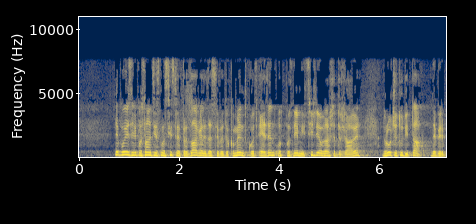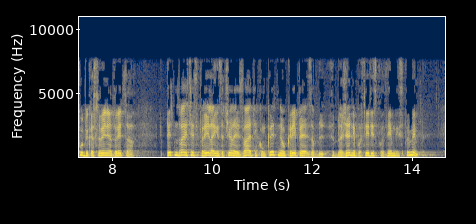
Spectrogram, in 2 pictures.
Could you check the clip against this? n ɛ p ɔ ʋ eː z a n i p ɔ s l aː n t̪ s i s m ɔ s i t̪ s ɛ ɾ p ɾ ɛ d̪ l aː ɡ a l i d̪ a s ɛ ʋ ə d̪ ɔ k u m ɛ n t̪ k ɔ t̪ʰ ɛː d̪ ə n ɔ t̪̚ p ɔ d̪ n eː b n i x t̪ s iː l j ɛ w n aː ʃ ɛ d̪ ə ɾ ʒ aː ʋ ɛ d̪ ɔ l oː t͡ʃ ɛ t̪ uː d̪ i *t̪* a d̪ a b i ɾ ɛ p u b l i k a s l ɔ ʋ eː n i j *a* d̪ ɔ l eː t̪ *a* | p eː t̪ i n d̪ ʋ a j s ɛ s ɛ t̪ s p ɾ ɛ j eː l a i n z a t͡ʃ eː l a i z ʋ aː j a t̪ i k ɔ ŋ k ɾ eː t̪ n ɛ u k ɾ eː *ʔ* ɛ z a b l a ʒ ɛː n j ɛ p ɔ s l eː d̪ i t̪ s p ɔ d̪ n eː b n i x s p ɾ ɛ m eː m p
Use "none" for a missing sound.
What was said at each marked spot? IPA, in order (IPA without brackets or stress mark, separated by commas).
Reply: t̪, a, a, p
